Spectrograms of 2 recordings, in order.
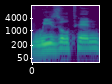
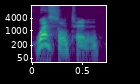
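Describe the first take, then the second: First: The first syllable sounds like 'weez'. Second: The first syllable sounds like 'wess'. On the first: This is the mistaken name others use. The speaker calls it wrong. "they keep calling him the Duke of Weaselton" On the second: This is the name as the character insists. The speaker calls it right. "but he's like it's Wesselton"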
